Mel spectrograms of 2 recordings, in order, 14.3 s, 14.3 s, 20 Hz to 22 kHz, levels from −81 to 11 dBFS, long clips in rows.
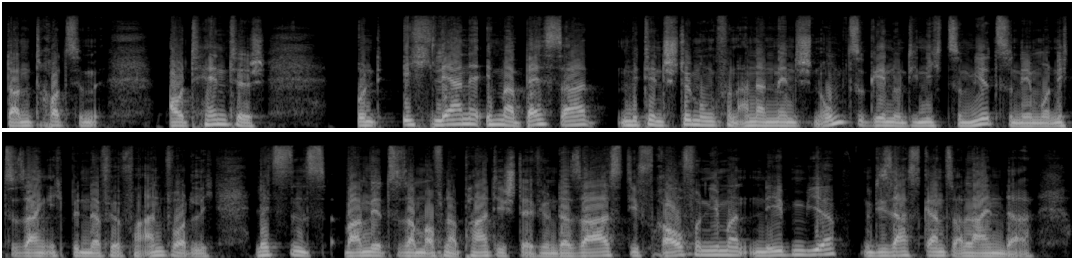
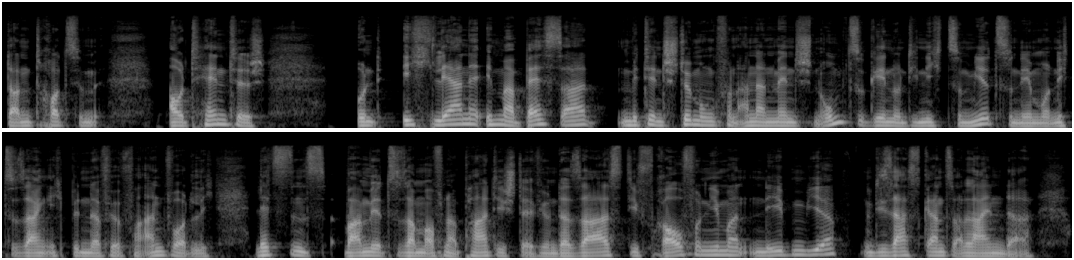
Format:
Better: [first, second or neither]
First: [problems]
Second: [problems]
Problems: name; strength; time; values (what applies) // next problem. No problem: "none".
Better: second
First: distortion; slight; 6% of the sound clipped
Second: none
